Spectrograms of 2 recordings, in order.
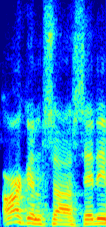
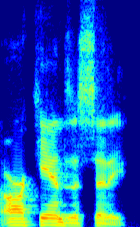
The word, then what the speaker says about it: Arkansas City: Owens Bail Bonds in our Kansas City which most people would pronounce as Arkansas city but in Kansas we prefer to call it our Kansas City also we go by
